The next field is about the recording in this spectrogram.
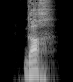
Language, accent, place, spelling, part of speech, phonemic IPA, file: German, Germany, Berlin, Goch, proper noun, /ɡɔx/, De-Goch.ogg
- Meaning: a municipality of Lower Rhine, North Rhine-Westphalia, Germany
